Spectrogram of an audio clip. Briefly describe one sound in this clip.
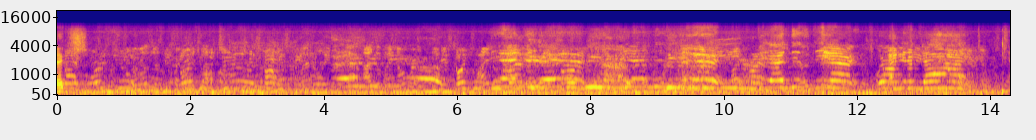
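A crowd of people murmurs in the background.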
